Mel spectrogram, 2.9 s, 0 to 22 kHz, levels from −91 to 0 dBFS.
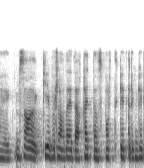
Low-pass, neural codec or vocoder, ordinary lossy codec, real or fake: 7.2 kHz; none; Opus, 32 kbps; real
